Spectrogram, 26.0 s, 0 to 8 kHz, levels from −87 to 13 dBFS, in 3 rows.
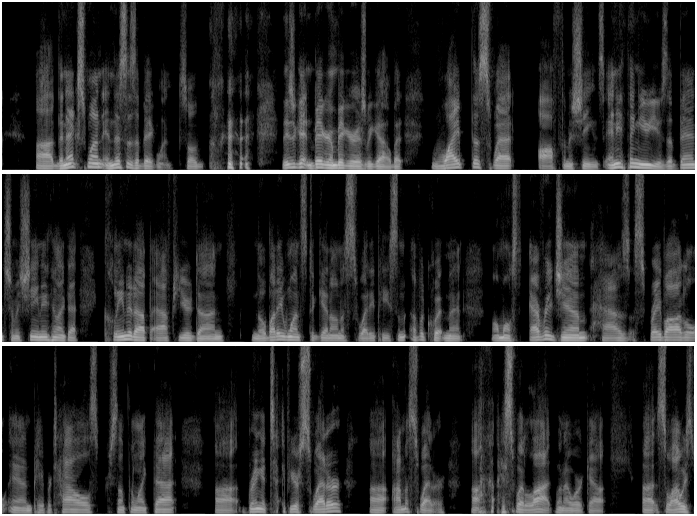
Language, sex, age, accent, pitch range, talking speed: English, male, 50-69, American, 100-125 Hz, 210 wpm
